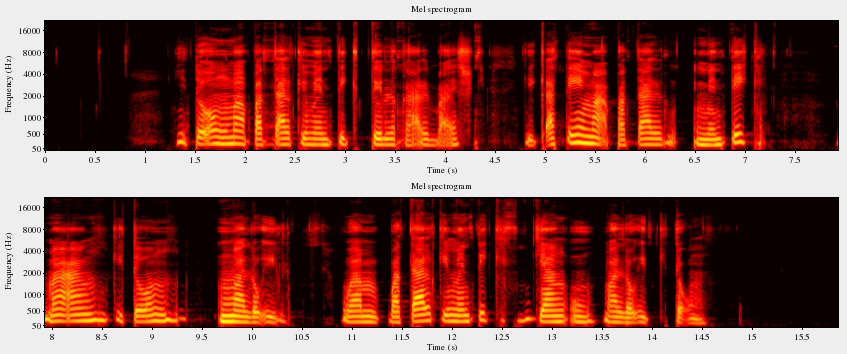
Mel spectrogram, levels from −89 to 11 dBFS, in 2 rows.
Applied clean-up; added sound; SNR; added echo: neural mask model DeepFilterNet 3.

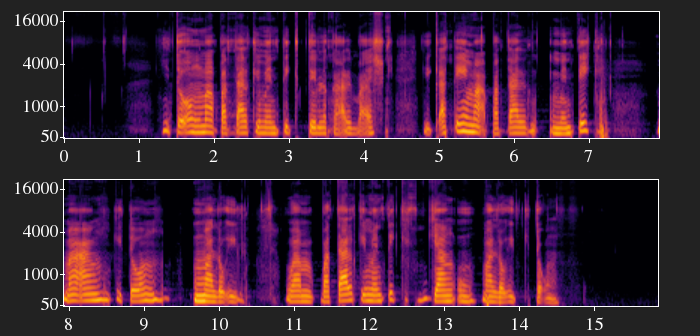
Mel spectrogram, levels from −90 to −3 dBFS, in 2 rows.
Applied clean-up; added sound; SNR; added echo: none; Whoosh, swoosh, swish; 14 dB; none.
